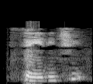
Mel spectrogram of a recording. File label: sixteen, italian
